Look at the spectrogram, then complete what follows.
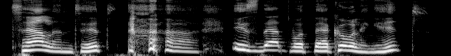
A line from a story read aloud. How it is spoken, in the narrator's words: Crowley laughed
